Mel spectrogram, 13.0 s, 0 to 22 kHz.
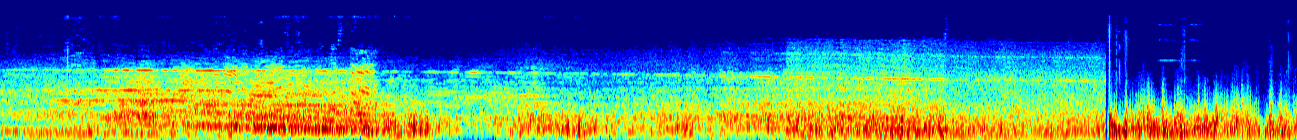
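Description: Twin-engine jet airliners climbing out overhead after takeoff. The engine fan whine slides down in pitch as the aircraft passes, and the sound changes abruptly a few times, around 4 and 11 seconds in, as one jet gives way to another.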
